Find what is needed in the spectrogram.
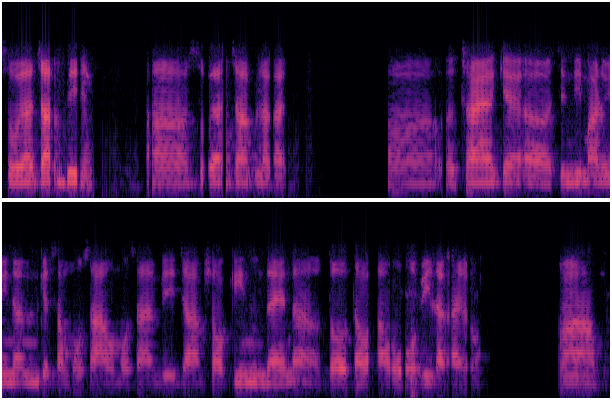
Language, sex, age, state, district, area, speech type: Sindhi, male, 18-30, Maharashtra, Mumbai Suburban, urban, conversation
